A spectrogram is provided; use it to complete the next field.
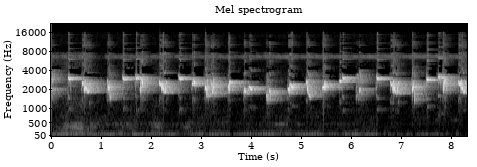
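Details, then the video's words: Lure song of a sooty-headed bulbul, played to spur quiet young caged birds into song: continuous chattering sequence of short, downward-slurred liquid whistles, about two per second, with a faint low hum underneath. "Pancingan Trucukan SUSAH BUNYI"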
